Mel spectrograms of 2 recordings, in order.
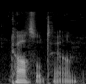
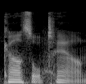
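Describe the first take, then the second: First: It is said as one compound word. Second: It is said as two separate words. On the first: The speaker calls it wrong. "not castle town" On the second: The speaker calls it right. "It's two words, so it should be castle town"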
